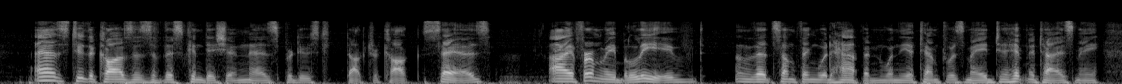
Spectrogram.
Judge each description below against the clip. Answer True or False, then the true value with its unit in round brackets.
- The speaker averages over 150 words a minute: False (145 wpm)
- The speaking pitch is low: True (105 Hz)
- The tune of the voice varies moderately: True (3.8 semitones)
